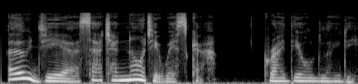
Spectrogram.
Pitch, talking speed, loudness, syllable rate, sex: 165 Hz, 165 wpm, -15 LUFS, 4.6 syllables/s, male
